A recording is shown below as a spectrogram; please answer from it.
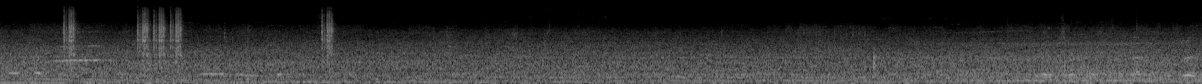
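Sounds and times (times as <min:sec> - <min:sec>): road traffic noise: 0:00.0 - 0:12.0
sharp clicks: 0:01.4 - 0:01.9.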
